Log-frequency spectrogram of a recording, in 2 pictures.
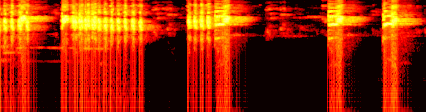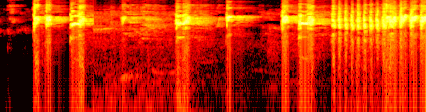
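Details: Ruby-cheeked sunbird in clear "gacor konslet" song: a dense sequence of piercing high chips, twittering notes and rapid machine-gun rattles, opening and closing with long buzzy trills, with short silent gaps between phrases.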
